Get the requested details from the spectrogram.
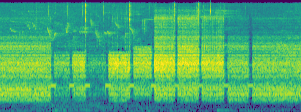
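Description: A radio's tuning knob clicks as it is turned.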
